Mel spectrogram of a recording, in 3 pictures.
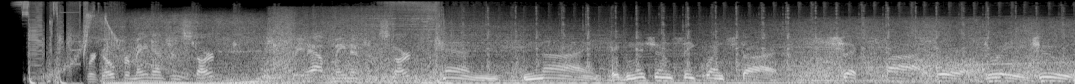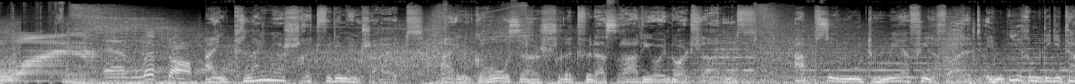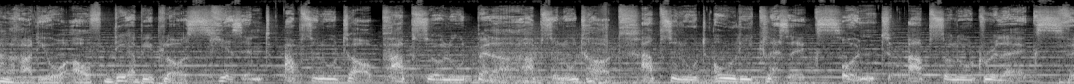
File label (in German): Sendestart Countdown; Absolut Top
